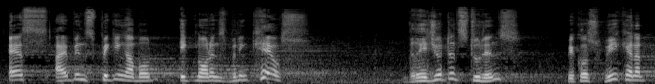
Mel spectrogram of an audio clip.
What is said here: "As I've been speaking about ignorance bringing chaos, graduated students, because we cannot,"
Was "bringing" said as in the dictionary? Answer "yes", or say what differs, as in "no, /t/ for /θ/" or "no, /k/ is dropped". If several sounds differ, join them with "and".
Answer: no, /ɹ/ is dropped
